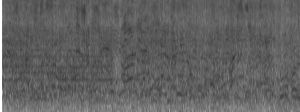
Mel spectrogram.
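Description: A large crowd of many voices talking and calling out over one another in a loud, continuous babble.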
